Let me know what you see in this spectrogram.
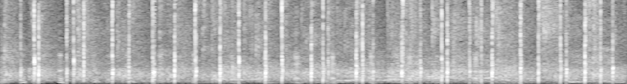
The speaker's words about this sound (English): That's good. You did that. That's a hand clap. You did that.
